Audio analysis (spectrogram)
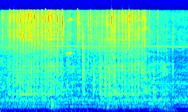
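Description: Sewing machine stitching fabric for a hanging curtain, a loud, steady rapid mechanical chatter running continuously close by.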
